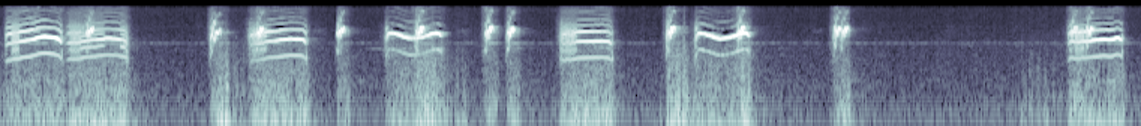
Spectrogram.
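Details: Sooty-headed bulbuls calling together in a gathering flock, a lure sound: clusters of clipped chirps and bubbly, wavy harmonic notes, then a pause of about a second before another harsh double burst.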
